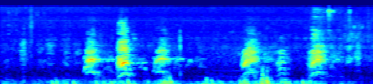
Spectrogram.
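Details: Five or six irregular, throaty barks come from a two-year-old male English Pointer of Elhew lines. Some barks are spaced close together and others further apart, over a low, steady rumble.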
